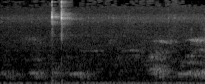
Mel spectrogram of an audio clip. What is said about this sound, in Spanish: Vamos a marcar haciendo clic.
